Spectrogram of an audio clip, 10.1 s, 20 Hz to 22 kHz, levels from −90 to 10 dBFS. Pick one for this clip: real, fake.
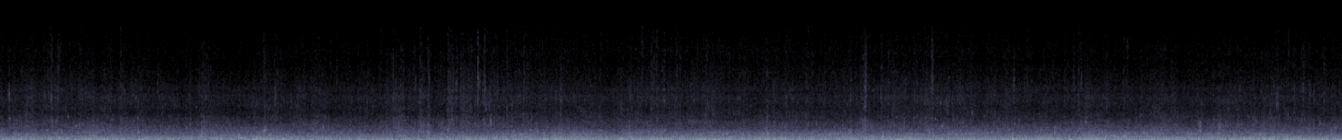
real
